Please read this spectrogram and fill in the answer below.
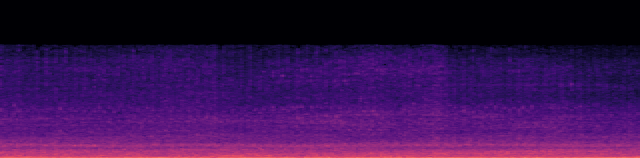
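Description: Engines of a line of classic farm tractors running steadily as they drive slowly past one after another.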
